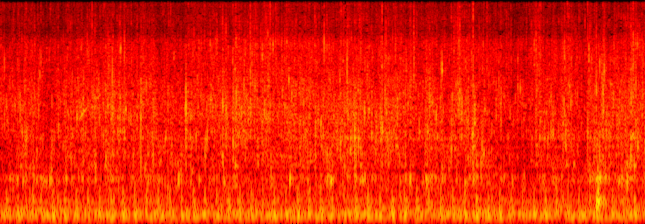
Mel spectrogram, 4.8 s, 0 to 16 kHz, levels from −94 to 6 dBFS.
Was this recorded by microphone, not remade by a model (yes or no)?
yes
